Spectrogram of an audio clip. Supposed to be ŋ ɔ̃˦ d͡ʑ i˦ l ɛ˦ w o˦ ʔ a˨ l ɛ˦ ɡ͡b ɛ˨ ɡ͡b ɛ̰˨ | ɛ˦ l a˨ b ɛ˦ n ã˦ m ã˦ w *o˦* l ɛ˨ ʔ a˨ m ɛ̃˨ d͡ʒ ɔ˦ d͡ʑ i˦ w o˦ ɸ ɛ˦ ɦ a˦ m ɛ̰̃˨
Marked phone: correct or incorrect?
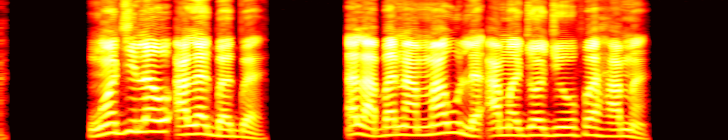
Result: incorrect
